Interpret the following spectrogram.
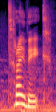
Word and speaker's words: Traigh Bheag: This beach only has a Gaelic name, so here's Ruth to pronounce it properly. Treibeach.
